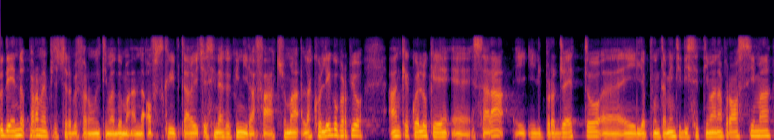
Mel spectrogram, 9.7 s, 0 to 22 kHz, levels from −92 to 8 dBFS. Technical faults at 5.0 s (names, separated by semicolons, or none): none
